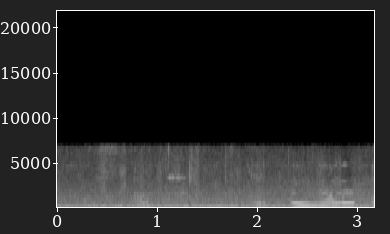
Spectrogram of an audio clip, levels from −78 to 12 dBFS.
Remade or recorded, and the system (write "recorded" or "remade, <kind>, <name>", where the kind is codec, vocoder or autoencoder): remade, vocoder, BigVGAN v2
